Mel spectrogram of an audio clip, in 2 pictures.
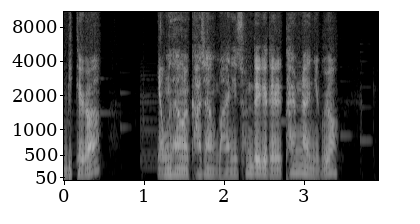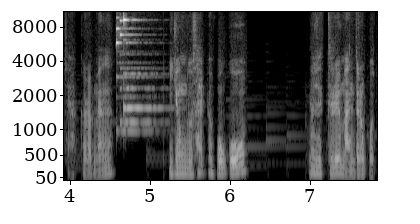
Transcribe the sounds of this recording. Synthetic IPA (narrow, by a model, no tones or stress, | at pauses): bitʰe̞ɡa | jʌŋsʰaŋɯɭkad͡ʑaŋmaɲisʰondwe̞ɡe̞dwe̞ɭtʰaimɭaiɲiɡujo | t͡ɕa̰kɯɾʌmjʌnɯnid͡ʑʌŋdosʰaɭpʰjʌboɡo | pʰɯɾod͡ʑe̞k̚tʰɯɾɯɭmandɯɾʌbod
